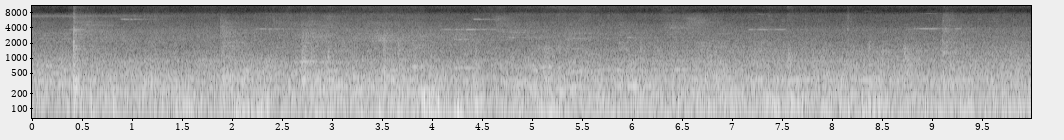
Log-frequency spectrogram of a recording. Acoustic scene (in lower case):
subway station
